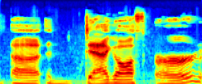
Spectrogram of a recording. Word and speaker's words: Dagoth Ur: Courtney likes the final boss's name is Dagoth Ur. Is that Yeah, is that the Dagoth boss's Ur. name? Yep. Am I pronouncing that correctly?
